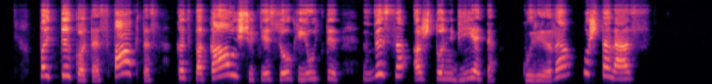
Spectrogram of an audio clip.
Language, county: Lithuanian, Alytus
